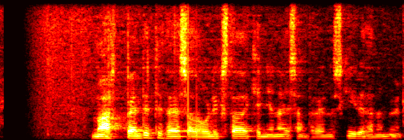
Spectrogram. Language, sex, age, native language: Icelandic, male, 40-49, Icelandic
